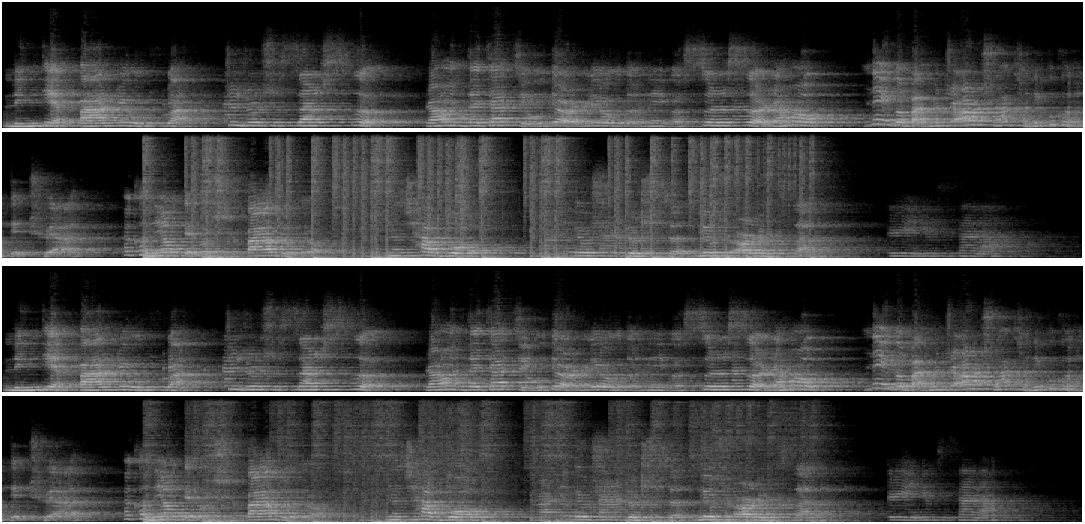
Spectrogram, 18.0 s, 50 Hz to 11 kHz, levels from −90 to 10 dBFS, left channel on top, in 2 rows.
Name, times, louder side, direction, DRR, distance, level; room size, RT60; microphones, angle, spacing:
voice 1, 0.0-1.5 1.9-3.2 3.5-6.8 7.2-9.7 10.0-11.7 12.2-13.0 13.8-15.9, equal, 5° left, 0 dB, 0.4 m, -26 dB
voice 2, 1.8-2.2 2.5-2.7 3.7-3.9 4.3-4.4 6.1-6.2 7.2-7.6 12.2-12.5 13.4-14.2 16.4-17.3, right 4 dB, 40° right, 3 dB, 0.6 m, -39 dB
sound 1, 10.2-11.0 11.2-13.8 14.1-15.8, left 4 dB, 80° left, 0.5 m, -33 dB
7.9 x 2.7 x 5.4 m, 1.4 s
head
